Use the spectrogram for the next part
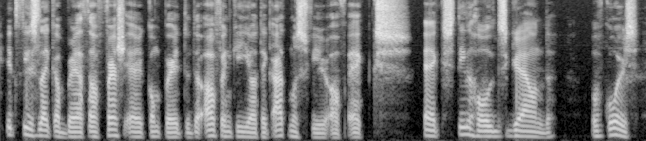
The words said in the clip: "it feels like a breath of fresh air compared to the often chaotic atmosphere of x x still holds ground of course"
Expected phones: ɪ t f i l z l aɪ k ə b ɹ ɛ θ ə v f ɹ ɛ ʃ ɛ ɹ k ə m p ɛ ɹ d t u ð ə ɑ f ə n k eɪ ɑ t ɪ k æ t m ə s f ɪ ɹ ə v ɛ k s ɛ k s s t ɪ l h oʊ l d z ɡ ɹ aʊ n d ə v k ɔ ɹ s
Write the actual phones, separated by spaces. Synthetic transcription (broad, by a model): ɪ t f i l s l aɪ k ə b ɹ ɛ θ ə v f ɹ ɛ ʃ ɛ ɹ k ə m p ɛ ɹ d t u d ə ɑ f ə n k eɪ ɑ t ɪ k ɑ t m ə s f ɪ ɹ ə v ɛ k s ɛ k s s t ɪ l h oʊ l d s ɡ ɹ aʊ n d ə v k ɔ ɹ s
